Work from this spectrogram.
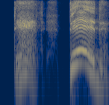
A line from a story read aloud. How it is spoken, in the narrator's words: shouted the dwarves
